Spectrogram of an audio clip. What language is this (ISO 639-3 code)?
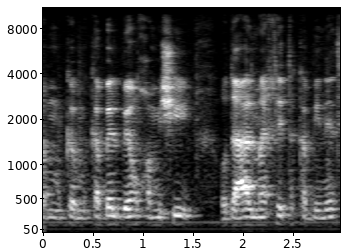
heb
